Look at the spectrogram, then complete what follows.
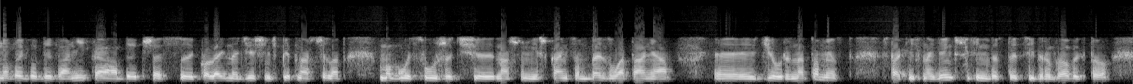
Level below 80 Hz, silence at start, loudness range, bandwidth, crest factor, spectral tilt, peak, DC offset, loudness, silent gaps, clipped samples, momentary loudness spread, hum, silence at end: -64 dBFS; 0 s; 1 LU; 14 kHz; 12 dB; -5 dB/octave; 0 dBFS; under 0.1%; -13 LUFS; none; under 0.1%; 5 LU; none; 0 s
